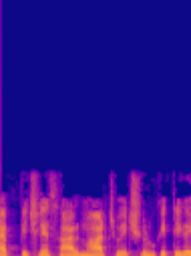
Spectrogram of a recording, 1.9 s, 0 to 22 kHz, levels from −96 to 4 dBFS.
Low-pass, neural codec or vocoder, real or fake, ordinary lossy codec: 7.2 kHz; none; real; none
